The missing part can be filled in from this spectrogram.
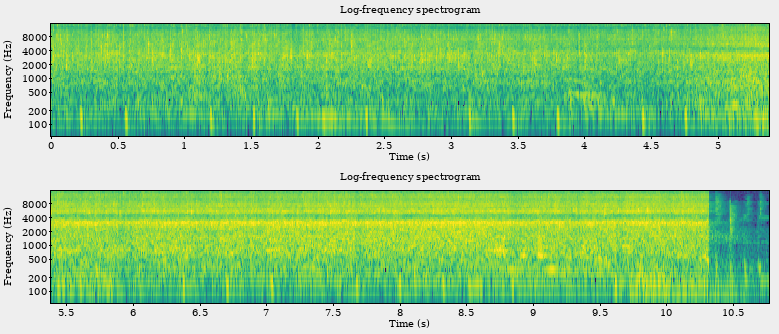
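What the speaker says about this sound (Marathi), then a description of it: "वर्धा जिल्ह्याच्या अनेक भागात जोरदार पाऊस बरसतोय" Heavy monsoon rain pours down in Wardha district over rushing floodwater, a dense, loud, continuous hiss that thickens midway and cuts off abruptly at the end, with a voice faintly mixed in.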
